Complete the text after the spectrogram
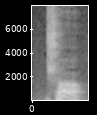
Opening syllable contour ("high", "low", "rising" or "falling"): low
